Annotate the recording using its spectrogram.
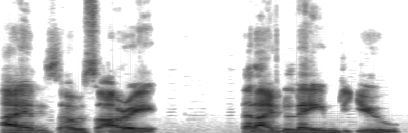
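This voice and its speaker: A man playing a disguised town guard with a shaky stab at a Scottish accent, loudly apologizing in public. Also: mid-range voice, flat delivery, slow, soft background music, low-quality recording. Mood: overwrought. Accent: failed attempt at Scottish. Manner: loud, theatrical public apology. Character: overwrought, tearful disguised male town guard.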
